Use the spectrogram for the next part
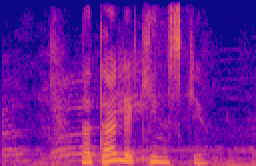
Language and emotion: Russian, neutral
